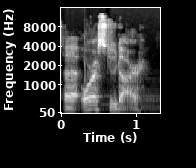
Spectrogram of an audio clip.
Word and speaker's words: Orastudar: It's Orastudar is the name of the city. I will type it into the chat. And it absolutely has a silent L.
